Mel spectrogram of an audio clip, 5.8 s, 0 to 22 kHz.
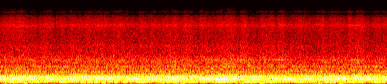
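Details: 5-year-old Electrolux EIED55H dryer makes a loud buzzing noise and vibration every 45 to 60 seconds: a steady, coarse buzzing hum with strong low tones. Caused by the blower assembly (134690800); replacing it fixed it, and the motor bracket was also replaced.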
